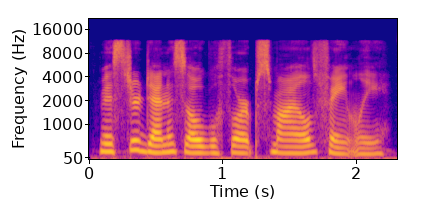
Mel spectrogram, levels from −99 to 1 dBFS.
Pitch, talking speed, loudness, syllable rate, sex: 195 Hz, 130 wpm, -16 LUFS, 5.2 syllables/s, female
